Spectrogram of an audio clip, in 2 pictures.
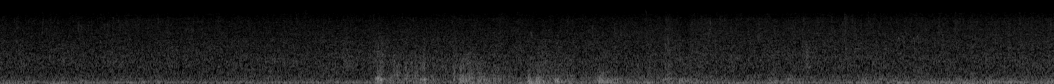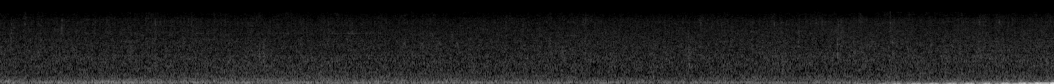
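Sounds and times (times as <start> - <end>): steady rain: 0.0 - 21.0
thunder rumbling: 3.8 - 7.0, 19.2 - 21.0.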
